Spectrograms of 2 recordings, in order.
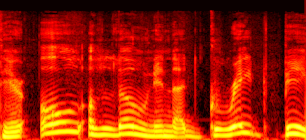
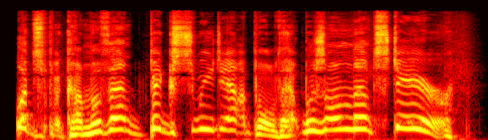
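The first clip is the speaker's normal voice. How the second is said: taken-aback, startled, sudden and pitched-up; 8 semitones higher than usual. Lofty John whirls about and demands of Emily, startled. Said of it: "demanded in a startled voice".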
